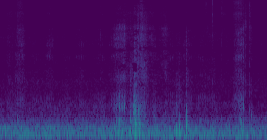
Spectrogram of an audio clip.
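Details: Pet cat purring close up indoors: a deep, even, low-pitched rumble fills the whole stretch, with a few soft rustling and shuffling sounds over it.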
